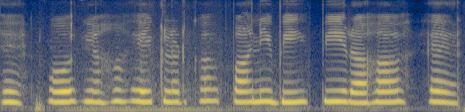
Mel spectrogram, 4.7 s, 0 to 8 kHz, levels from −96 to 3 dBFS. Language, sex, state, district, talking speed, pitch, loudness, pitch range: Hindi, female, Uttar Pradesh, Saharanpur, 115 wpm, 280 Hz, -15 LUFS, 275-290 Hz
